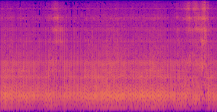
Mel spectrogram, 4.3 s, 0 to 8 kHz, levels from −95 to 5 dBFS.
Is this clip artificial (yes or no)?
yes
